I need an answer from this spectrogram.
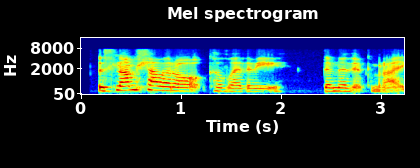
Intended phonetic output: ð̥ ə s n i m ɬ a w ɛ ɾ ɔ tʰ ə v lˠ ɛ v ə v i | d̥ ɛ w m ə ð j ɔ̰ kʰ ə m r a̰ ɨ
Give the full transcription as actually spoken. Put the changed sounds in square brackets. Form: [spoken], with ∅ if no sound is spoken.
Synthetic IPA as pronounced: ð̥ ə s n [a] m ɬ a w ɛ ɾ ɔ [kʰ] ə v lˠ ɛ [ð] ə v i | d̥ ɛ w [n] ə ð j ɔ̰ kʰ ə m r a̰ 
